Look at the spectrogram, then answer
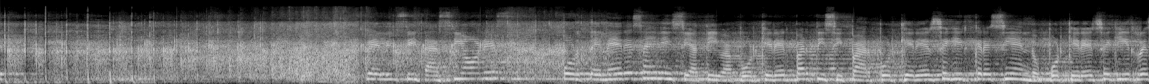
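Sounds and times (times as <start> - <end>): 
speech: 0.0 - 0.3, 3.7 - 11.4
audience applause: 0.3 - 6.3.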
